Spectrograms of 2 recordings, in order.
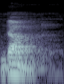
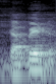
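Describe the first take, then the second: First: The ending is a plain d sound. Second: The ending is said as an extra syllable. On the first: The speaker calls it right. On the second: The speaker calls it wrong.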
